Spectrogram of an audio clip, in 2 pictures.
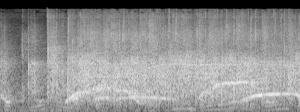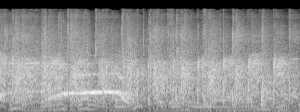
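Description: A large audience bursts into loud, sustained applause that continues steadily for several seconds, with a few rising whoops and cheers carried over the clapping.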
